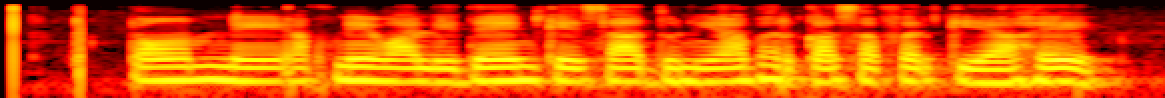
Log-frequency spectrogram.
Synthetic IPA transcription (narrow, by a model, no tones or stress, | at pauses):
ʈɔːmneɐpneʋaːlid̪ɛːnkesaːt̪̚d̪ʊnijabʱɐɾkasɐfəɾkijaɦɛː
